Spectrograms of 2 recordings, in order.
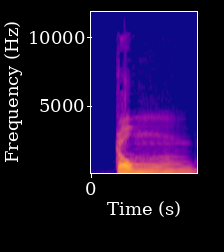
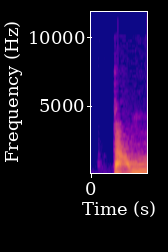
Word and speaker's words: trọng: Trùng chú thử kinh, chữ này có hai âm, đọc là trùng hay trọng, nhưng mà ở đây á đọc cái trọng á, là tính từ ha, tính từ thì không đúng.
